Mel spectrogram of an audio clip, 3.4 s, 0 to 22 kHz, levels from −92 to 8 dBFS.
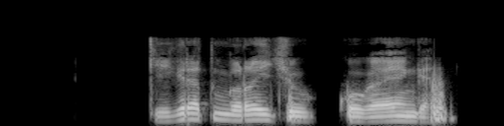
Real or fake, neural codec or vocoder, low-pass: real; none; 7.2 kHz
